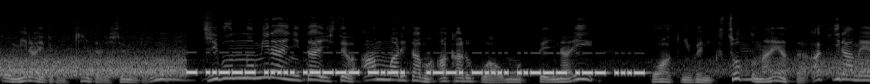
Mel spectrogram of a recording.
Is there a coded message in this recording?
Yes: Morse code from 1.8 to 6.5 s, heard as a keyed tone, machine-sent, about 37 wpm, 550 Hz, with speech in Japanese. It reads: T251C P62WV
